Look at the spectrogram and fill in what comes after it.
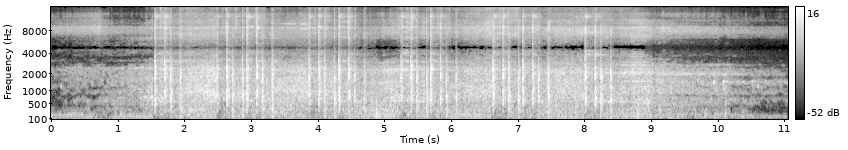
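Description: A train passing close by on steel rails: a low rumble builds, then the wheels clatter over the rail joints in a quick run of clicks, loudest between about two and nine seconds in, and the sound fades away near the end.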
